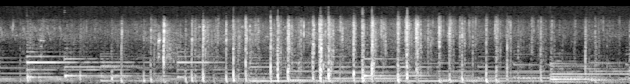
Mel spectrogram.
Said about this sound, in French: Ah, et puis alors là, ils sont peut-être pas là toute l'année, là, dans la brume, mais nous avons nos Henson, c'est-à-dire ces chevaux. Alors ça, c'est des agents indispensables pour le stationnement des oies.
